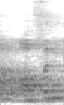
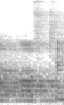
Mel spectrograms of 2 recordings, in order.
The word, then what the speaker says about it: often: सो हाउ ऑफन भी पढ़ सकते हैं और हाउ ऑफ्टन भी पढ़ सकते हैं।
